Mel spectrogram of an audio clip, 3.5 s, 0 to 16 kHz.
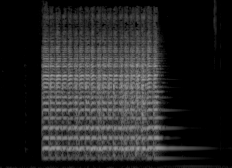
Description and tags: Violin - A3 - bad-dynamics-tremolo
Part of the Good-sounds dataset of monophonic instrumental sounds.
instrument::violin
note::A
octave::3
midi note::45
good-sounds-id::1906
Intentionally played as an example of bad-dynamics-tremolo
A3, good-sounds, multisample, neumann-U87, single-note, violin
